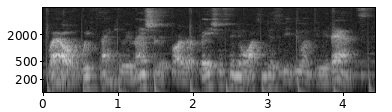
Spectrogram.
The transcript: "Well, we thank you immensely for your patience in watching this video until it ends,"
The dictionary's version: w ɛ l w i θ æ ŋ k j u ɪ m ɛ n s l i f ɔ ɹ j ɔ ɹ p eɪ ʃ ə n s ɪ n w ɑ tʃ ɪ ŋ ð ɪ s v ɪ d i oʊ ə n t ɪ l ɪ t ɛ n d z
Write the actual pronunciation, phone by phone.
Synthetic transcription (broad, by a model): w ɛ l w i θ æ ŋ k j u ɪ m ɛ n ʃ l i f ɔ ɹ j ɔ ɹ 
